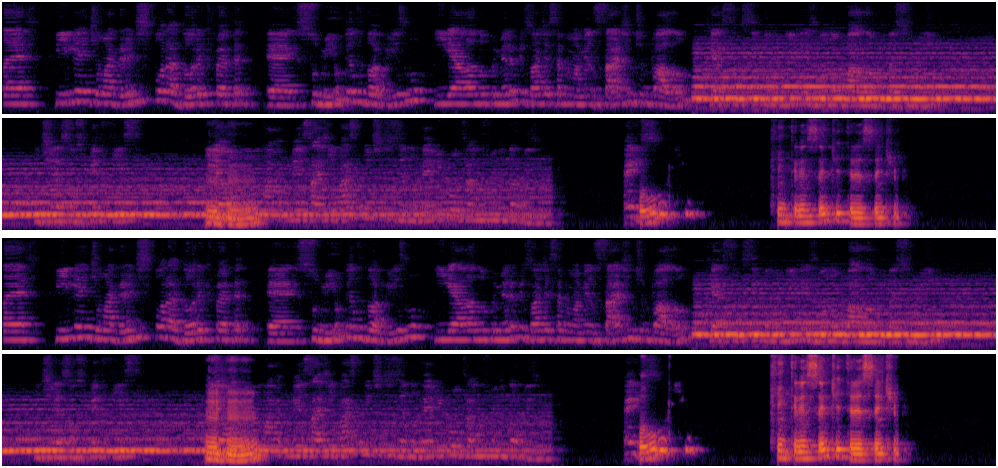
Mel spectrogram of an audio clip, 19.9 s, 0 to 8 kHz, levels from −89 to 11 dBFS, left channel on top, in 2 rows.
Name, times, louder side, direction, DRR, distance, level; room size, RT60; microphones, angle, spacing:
voice 1, 0.0-9.4 10.2-11.4 12.0-15.4 16.1-16.5, right 1 dB, 30° left, 6.2 m, -43 dB
sound 1, 6.9-15.4, equal, 10° left, 0.7 m, -32 dB
voice 2, 12.0-12.5 16.3-16.9 17.6-18.9, right 5 dB, 85° right, 0.7 m, -26 dB
17.0 x 14.0 x 2.4 m
head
